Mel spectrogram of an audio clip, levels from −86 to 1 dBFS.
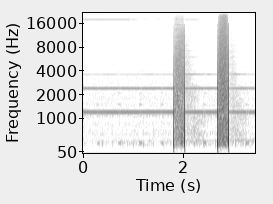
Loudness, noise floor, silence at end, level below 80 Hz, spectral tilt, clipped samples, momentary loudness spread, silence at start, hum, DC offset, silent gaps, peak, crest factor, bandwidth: -31 LUFS; -55 dBFS; 0.55 s; -74 dBFS; -2.5 dB/octave; under 0.1%; 23 LU; 1.8 s; none; under 0.1%; none; 0 dBFS; 36 dB; over 20 kHz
